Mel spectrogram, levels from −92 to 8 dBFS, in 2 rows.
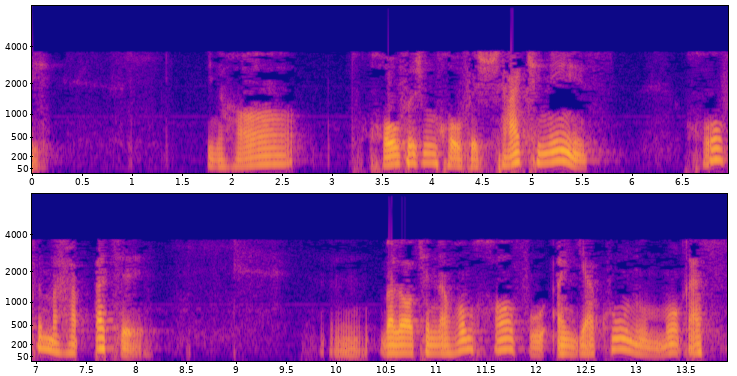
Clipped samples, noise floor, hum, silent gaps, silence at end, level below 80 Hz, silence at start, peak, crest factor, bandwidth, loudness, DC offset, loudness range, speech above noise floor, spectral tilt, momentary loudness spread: under 0.1%; -58 dBFS; none; none; 0.15 s; -40 dBFS; 0 s; 0 dBFS; 20 dB; 3.8 kHz; -18 LUFS; under 0.1%; 5 LU; 40 dB; -11.5 dB/octave; 13 LU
